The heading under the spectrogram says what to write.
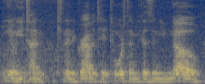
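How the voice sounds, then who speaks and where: A fairly low-voiced man hosts a loose, casual conversation, swearing offhandedly and nodding along with short replies. His voice sits a bit back from the mic. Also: steady tone, quick pace, distant mic, a little hiss or hum. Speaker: interview host. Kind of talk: casual interview talk.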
